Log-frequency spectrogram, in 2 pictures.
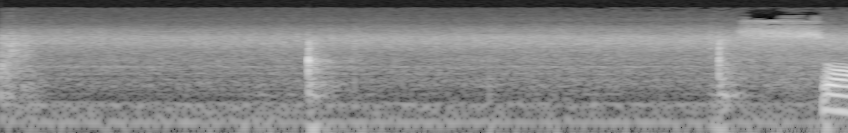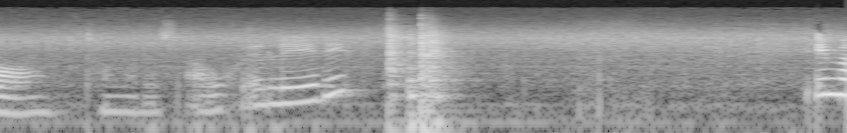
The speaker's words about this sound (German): wieder dazwischen umrühren, dass da nichts anbrennt. Ich habe zwar eine beschichtete Pfanne, aber umrühren ist trotzdem wichtig, dass alles gleichmäßig durch ist.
